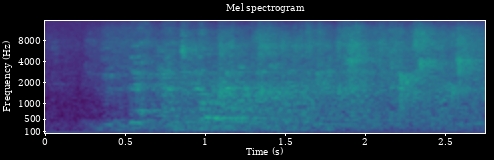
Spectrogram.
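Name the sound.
audience clapping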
